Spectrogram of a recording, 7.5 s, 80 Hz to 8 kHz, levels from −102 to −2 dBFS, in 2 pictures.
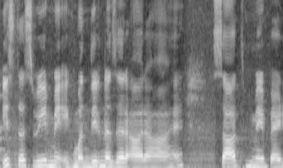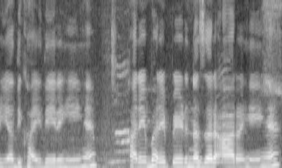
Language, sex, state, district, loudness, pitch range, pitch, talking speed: Hindi, female, Haryana, Charkhi Dadri, -15 LUFS, 180-215 Hz, 200 Hz, 185 wpm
